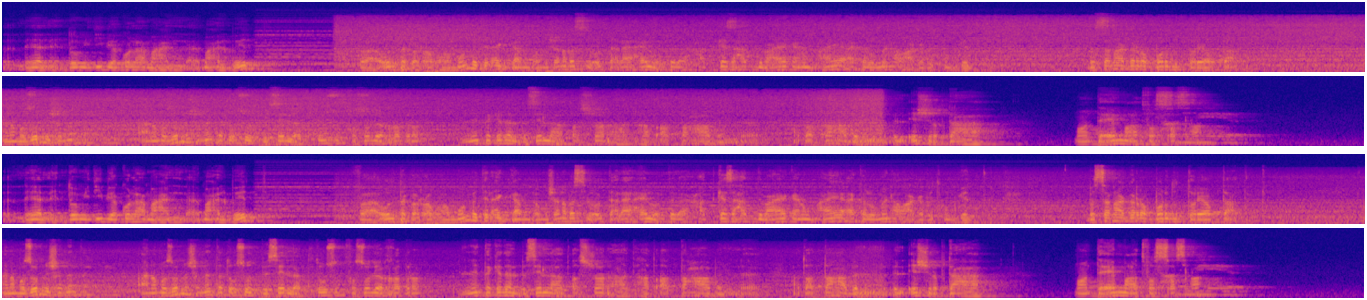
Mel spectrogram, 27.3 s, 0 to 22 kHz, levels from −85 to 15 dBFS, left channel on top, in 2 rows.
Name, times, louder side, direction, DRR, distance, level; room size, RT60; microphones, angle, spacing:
voice 1, 0.0-3.1 3.5-12.4 13.6-14.4 15.0-17.8 18.2-23.4 24.4-25.6, right 2 dB, 85° right, 6 dB, 2.6 m, -22 dB
sound 1, 2.5-19.6, right 2 dB, 20° right, 2.6 m, -39 dB
sound 2, 3.3-22.5, left 4 dB, 75° left, 2.3 m, -31 dB
voice 2, 14.1-14.8 25.1-26.0, right 1 dB, 65° right, 4 dB, 7.1 m, -32 dB
21.5 x 18.0 x 9.9 m, 0.99 s
head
